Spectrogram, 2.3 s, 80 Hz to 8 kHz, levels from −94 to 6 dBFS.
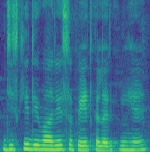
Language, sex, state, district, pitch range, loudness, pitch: Hindi, female, Uttar Pradesh, Lucknow, 215-240 Hz, -13 LUFS, 230 Hz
